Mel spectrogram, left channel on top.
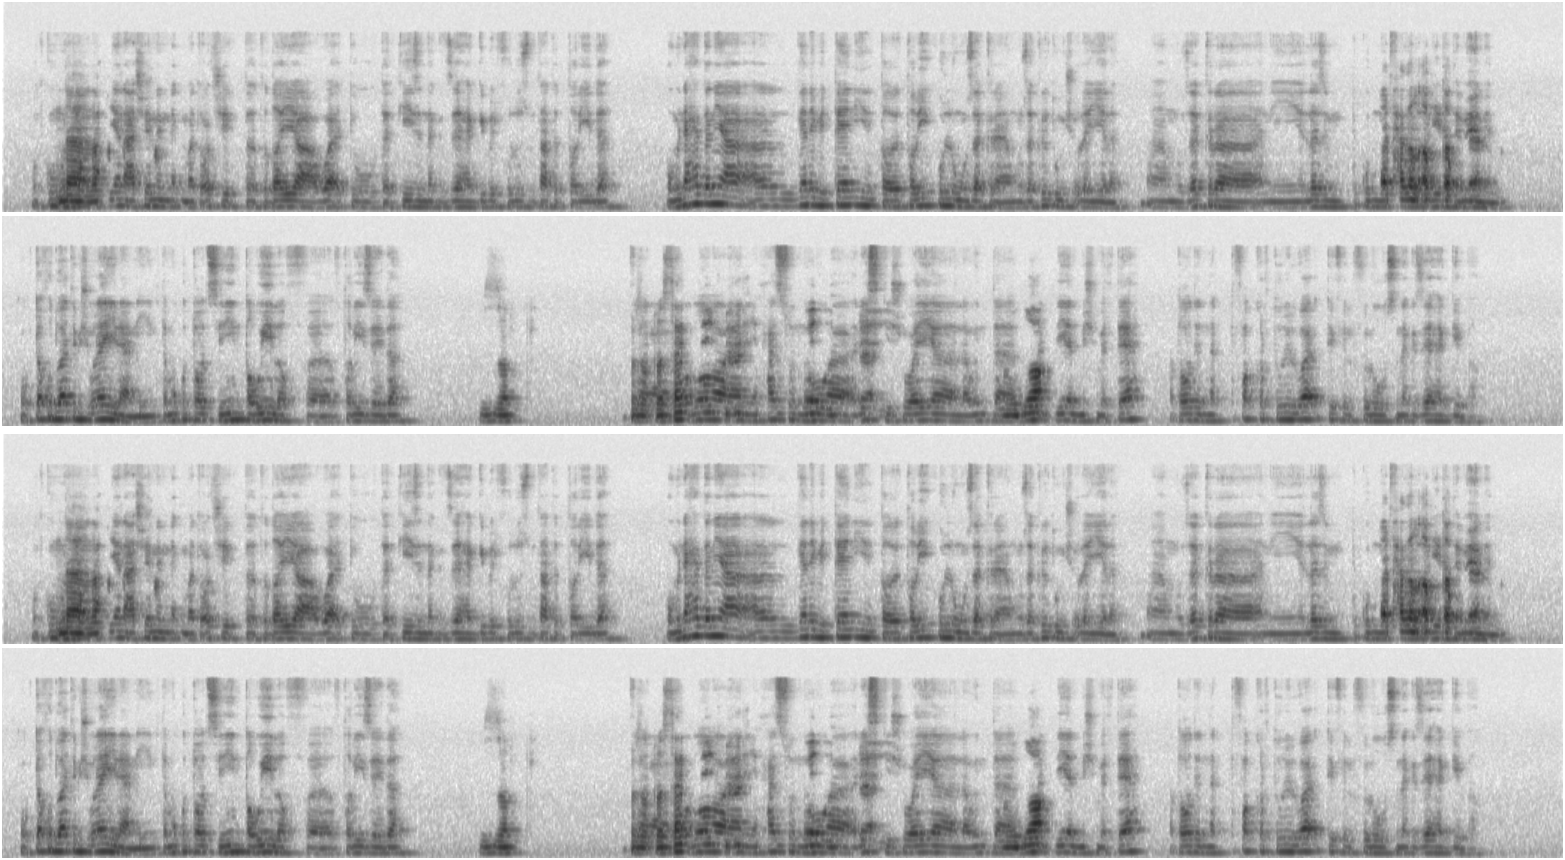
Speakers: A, on the right; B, on the right.
A: وتكون مرتاح
B: ده ده
A: نفسيا عشان
B: صح.
A: انك ما تقعدش ت- تضيع وقت وتركيز انك ازاي هتجيب الفلوس بتاعة الطريق ده ومن ناحية تانية ع- على الجانب التاني الط- الطريق كله مذاكرة يعني مذاكرته مش قليلة آه، مذاكرة يعني لازم تكون متفرغ
B: ده الحاجة الأكتر
A: ليها تماما
B: فعلا
A: وبتاخد وقت مش قليل يعني انت ممكن تقعد سنين طويلة في في طريق زي ده
B: بالظبط
A: فالموضوع
B: بالظبط بس أنا شايف إن
A: يعني
B: إحنا
A: حاسه ان هو ريسك
B: في
A: شوية لو انت
B: الموضوع
A: ماديا مش مرتاح هتقعد انك تفكر طول الوقت في الفلوس انك ازاي هتجيبها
